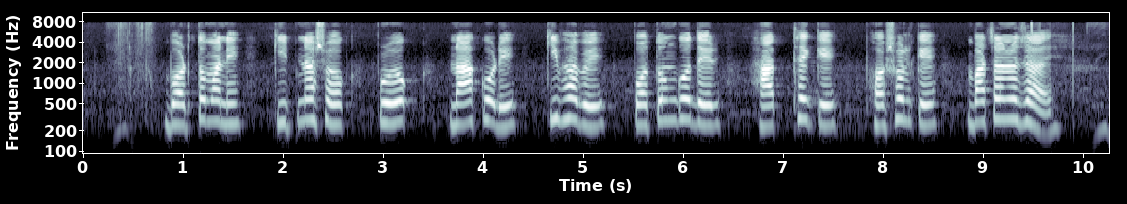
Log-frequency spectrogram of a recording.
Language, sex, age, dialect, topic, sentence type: Bengali, female, 18-24, Northern/Varendri, agriculture, question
